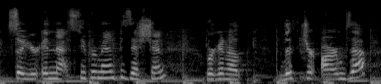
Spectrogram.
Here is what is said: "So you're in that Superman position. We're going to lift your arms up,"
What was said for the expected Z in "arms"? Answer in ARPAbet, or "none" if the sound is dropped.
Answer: Z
